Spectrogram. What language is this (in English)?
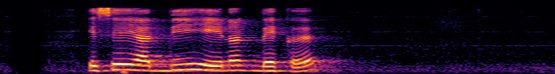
Sinhala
